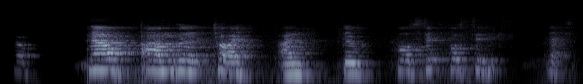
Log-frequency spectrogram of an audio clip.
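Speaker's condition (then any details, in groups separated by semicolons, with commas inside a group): Cerebral palsy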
